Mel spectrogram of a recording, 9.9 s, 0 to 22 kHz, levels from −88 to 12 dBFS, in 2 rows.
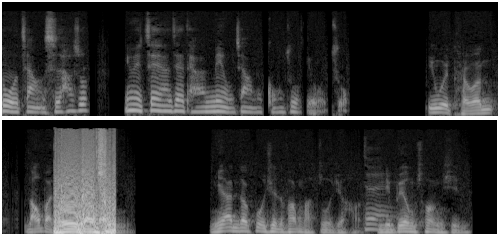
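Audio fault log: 5.48–6.09 s, signed and unsigned mixed up: speech becomes loud, harsh distortion, quiet parts as loud as peaks; likely 8-bit samples read with the top bit flipped.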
